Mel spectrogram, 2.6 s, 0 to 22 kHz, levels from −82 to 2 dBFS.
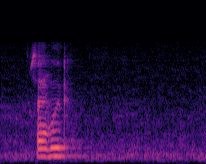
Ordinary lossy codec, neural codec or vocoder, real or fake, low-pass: none; codec, 16 kHz, 8 kbps, FreqCodec, smaller model; fake; none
